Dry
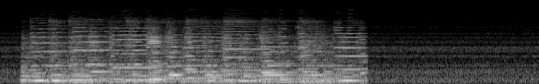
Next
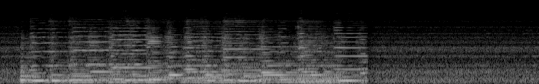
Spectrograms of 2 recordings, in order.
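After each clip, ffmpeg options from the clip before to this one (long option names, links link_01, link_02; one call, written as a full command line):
ffmpeg -i in.wav -af "acompressor=threshold=-26dB:ratio=6,volume=2dB" out.wav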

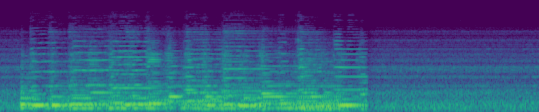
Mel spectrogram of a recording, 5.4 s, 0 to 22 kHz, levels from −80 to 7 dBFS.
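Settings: ffmpeg -i in.wav -af "lowshelf=frequency=220:gain=8,volume=7dB" out.wav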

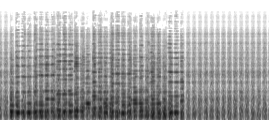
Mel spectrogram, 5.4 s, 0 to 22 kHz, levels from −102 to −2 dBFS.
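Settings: ffmpeg -i in.wav -af "tremolo=f=8.5:d=0.96" out.wav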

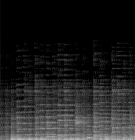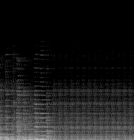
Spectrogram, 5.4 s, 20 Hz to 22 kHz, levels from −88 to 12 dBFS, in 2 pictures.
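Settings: ffmpeg -i in.wav -af "aecho=1:1:40|84|132.4|185.6|244.2:0.631|0.398|0.251|0.158|0.1,volume=-3dB" out.wav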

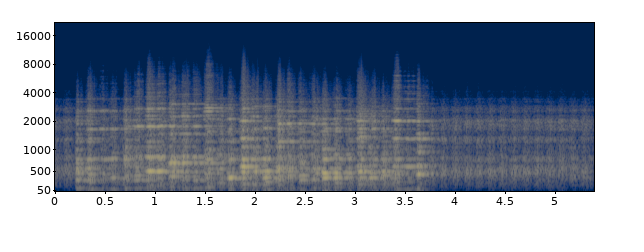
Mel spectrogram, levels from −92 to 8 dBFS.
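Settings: ffmpeg -i in.wav -af "highpass=frequency=530:width_type=q:width=0.5412,highpass=frequency=530:width_type=q:width=1.307,lowpass=frequency=2700:width_type=q:width=0.5176,lowpass=frequency=2700:width_type=q:width=0.7071,lowpass=frequency=2700:width_type=q:width=1.932,afreqshift=-100,aeval=exprs='0.188*(cos(1*acos(clip(val(0)/0.188,-1,1)))-cos(1*PI/2))+0.0119*(cos(7*acos(clip(val(0)/0.188,-1,1)))-cos(7*PI/2))':channel_layout=same,volume=3dB" out.wav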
